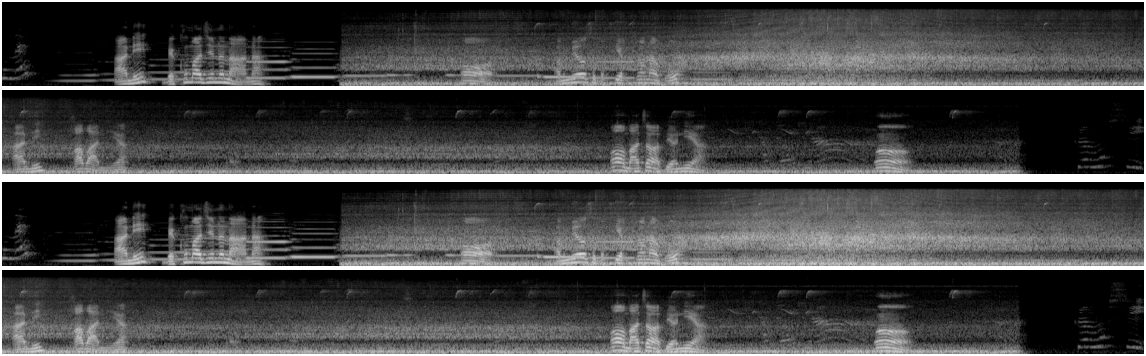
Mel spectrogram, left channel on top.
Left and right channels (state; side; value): quieter; left; 4.9 dB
